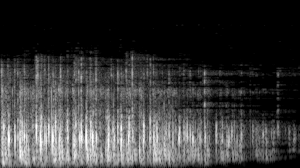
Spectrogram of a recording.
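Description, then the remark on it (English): Horses' hooves pound in a rapid, rhythmic gallop, starting loud, then steadily fading as the riders ride away, taking the horses with them. “We'll take the horses with us.”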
